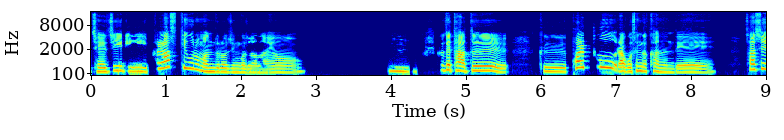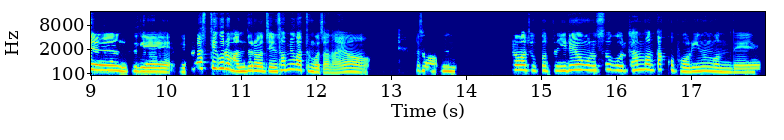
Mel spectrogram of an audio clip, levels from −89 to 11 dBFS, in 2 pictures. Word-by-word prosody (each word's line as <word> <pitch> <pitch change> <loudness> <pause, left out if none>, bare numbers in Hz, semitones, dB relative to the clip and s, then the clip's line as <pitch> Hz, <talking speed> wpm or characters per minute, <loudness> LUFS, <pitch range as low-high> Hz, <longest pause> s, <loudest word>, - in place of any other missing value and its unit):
재질이 200 0 -1
플라스틱으로 370 -3 +4
만들어진 185 -4 +1
거잖아요. 165 +2 -6 1.1
음. 210 -2 -1 0.4
그게 260 +1 +5
다들 235 -5 +5 0.4
그 195 -2 0
펄프라고 395 - +5
생각하는데 175 -6 -1 0.4
사실은 295 -1 +4 0.4
그게 195 -4 -1
그 180 - -11
플라스틱으로 355 +1 0
만들어진 210 -1 0
섬유 270 +7 -4
같은 265 -7 -2
거잖아요. 170 +2 -6 0.6
그래서 235 -1 -9 0.2
음 210 -1 -1 0.8
그래 270 - -2
가지고 255 -3 -1
그것도 235 -1 -8
일회용으로 260 +2 -2
쓰고 255 0 -6
이렇게 230 +2 -9
1 270 +2 -2
번 285 -3 -1
닦고 290 -1 -6
버리는 205 +2 -3
건데 175 -3 -6
210 Hz, 285 characters per minute, -20 LUFS, 185-265 Hz, 1.1 s, 그게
